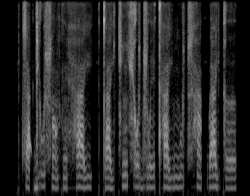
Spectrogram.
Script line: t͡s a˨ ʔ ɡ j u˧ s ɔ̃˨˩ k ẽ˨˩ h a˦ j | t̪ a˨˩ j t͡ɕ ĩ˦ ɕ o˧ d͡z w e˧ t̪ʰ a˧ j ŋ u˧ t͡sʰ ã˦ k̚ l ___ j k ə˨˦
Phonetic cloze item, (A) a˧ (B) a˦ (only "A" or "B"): B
